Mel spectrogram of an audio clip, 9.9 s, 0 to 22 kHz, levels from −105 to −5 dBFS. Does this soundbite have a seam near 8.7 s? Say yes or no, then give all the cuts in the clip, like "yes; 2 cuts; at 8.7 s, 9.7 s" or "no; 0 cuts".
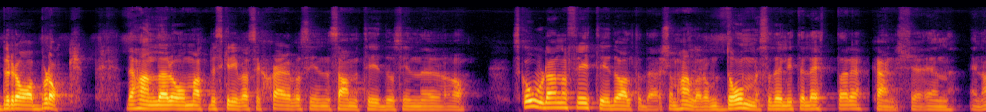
yes; 1 cut; at 8.7 s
